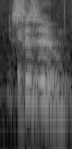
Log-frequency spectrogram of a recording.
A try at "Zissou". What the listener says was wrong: No, it's Z. No, the flag had ZZZ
